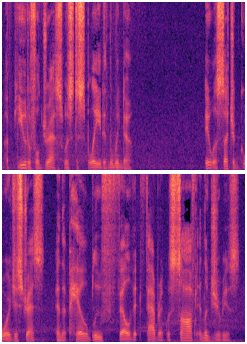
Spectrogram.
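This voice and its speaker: Male storybook narrator: deep voice, dramatic and highly expressive intonation, scripted fairy tale delivery. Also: a little slow, a little hiss or hum.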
